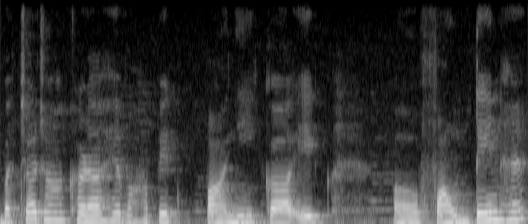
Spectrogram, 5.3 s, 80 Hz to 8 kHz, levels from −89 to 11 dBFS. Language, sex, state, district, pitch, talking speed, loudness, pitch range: Hindi, female, Uttar Pradesh, Lalitpur, 230 Hz, 135 wpm, -15 LUFS, 205-265 Hz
